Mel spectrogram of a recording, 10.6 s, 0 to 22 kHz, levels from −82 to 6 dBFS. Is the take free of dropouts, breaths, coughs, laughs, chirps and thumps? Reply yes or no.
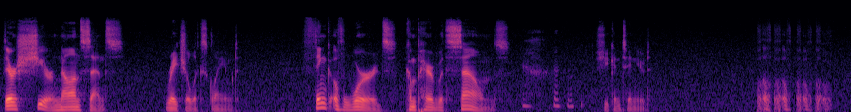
no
